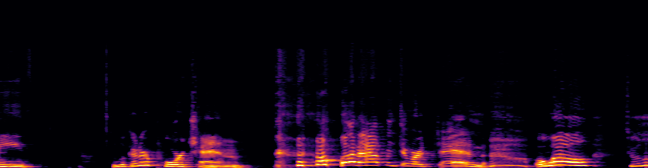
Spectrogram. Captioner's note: laughing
